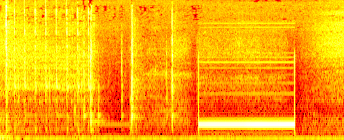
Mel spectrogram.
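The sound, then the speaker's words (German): Telephone line tones during a phone call: a short steady beep, a few clicks, then a longer pure tone lasting about a second before it cuts off abruptly. “Balke mit Taschentuch vor dem Mund am Telefon.”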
